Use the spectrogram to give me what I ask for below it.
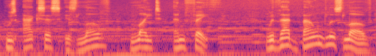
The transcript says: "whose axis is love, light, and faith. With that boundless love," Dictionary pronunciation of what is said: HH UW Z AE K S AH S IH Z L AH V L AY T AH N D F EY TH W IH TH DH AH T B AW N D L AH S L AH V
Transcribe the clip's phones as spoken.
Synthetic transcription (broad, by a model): HH UW Z AE K S AH S IH Z L AH V L AY T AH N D F EY TH W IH DH AH T B AW N D L AH S L AH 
